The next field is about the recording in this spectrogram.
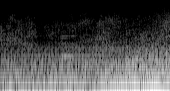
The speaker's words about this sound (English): The silver plane gleams in the sunlight as it leaves the grand hotels of Miami Beach behind, its twin propeller engines throbbing monotonously.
